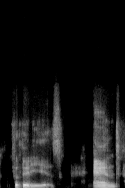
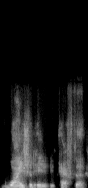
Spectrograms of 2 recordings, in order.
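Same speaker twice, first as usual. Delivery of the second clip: normal talking voice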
